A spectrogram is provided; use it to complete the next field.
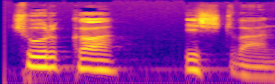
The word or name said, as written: Csurka, István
